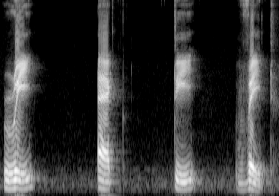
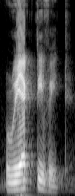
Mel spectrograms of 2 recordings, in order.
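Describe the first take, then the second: First: reactivate broken into slow, separate syllables; teacher dividing reactivate into syllables. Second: Said in the usual way. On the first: Shown as a demonstration. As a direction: spell out reactivate one syllable at a time. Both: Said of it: "এই ওয়ার্ডটাতে আছে চারটি syllable".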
